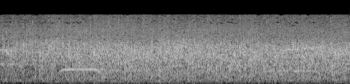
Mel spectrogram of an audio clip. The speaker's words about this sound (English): round of applause for Bogut.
